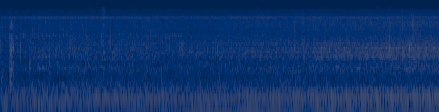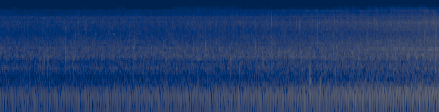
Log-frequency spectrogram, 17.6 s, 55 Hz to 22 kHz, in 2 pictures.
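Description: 1953 Oldsmobile 88's V8 engine running at a low, steady speed as the car rolls slowly toward the listener on its new exhaust, growing steadily louder as it approaches.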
